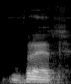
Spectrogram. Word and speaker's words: breath: अगर THE है it will be pronounce ब्रीद. This is verb and there is, if there is नो E after H U will pronounce is ब्रेथ. It will become a noun.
